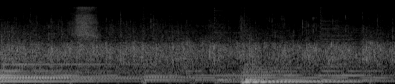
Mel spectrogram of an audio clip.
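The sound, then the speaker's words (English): An audience claps to Jesus for everyone who received him that day, steadily and continuously under sustained, held keyboard chords, the applause forming a dense crackling wash while the music swells slightly toward the end. “Could we clap our hands to Jesus for everybody that received him today?”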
